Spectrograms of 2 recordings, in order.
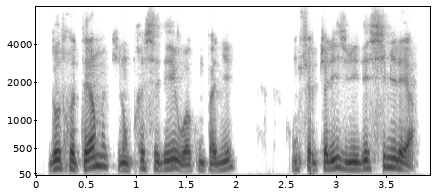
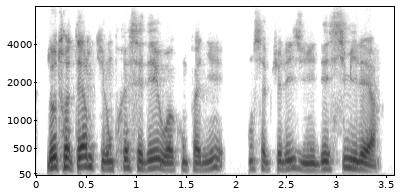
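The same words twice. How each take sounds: No difference in how they are said.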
